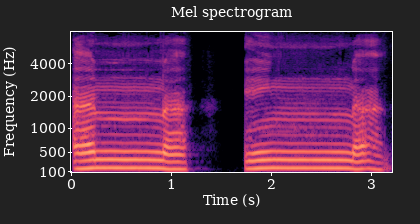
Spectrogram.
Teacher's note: এক আলিফ পরিমাণ গুণনা করবেন যেমন আন্না ইন্না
